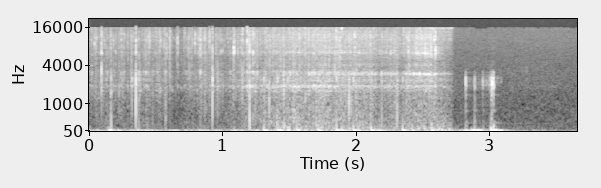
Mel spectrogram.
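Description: A soft pink cosmetic brush, held in the fingertips, is brushed along the body of a long black slotted metal shotgun microphone, a hollow tube mounted on a stand. The strokes make a dense, low, rumbling scratch with sharp crackling brushes and a faint bright hiss. The hiss drops away near the end, leaving a few short strokes that fade out.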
